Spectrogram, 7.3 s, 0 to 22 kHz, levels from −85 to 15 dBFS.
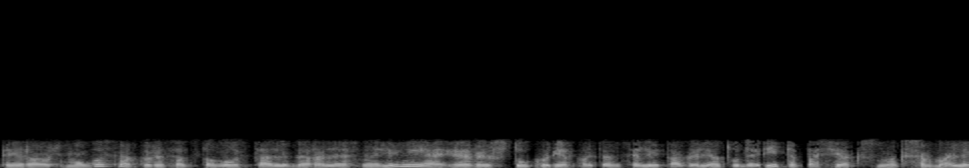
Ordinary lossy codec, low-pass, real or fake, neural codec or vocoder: AAC, 16 kbps; 7.2 kHz; fake; codec, 16 kHz, 4 kbps, FreqCodec, smaller model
